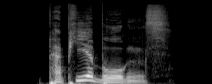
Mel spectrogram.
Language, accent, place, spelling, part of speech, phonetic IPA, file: German, Germany, Berlin, Papierbogens, noun, [paˈpiːɐ̯ˌboːɡn̩s], De-Papierbogens.ogg
- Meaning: genitive singular of Papierbogen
